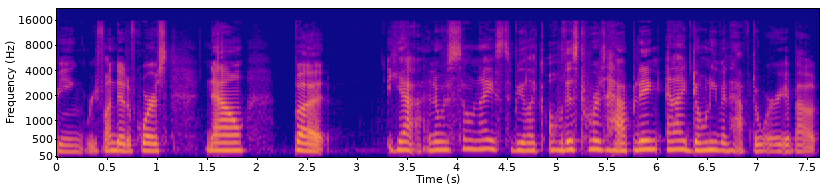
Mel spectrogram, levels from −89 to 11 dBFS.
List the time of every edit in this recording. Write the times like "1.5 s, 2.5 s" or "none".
none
